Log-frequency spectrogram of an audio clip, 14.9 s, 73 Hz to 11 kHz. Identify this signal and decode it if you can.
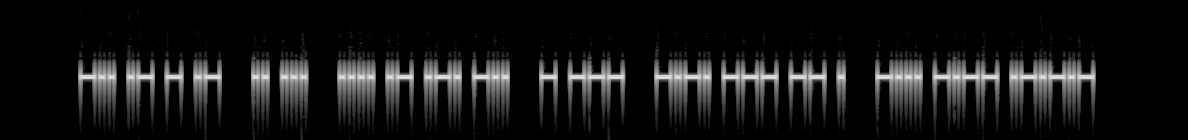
Morse code, heard as a keyed tone, about 20 wpm, 700 Hz. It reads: DATA IS HARD TO COME BY.
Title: Sentences from Top 1000 Words - Review Part 3 - 20wpm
